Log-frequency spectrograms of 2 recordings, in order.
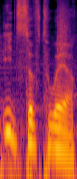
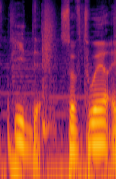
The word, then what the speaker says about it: id Software: gueule, Développé par le studio id Software, qu'on prononce bien id Software et pas ID Software, même s'il y a de l'idée.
